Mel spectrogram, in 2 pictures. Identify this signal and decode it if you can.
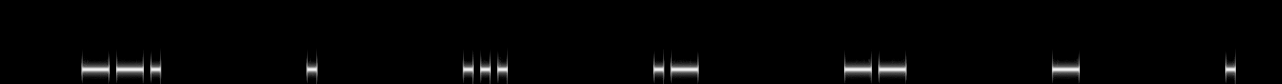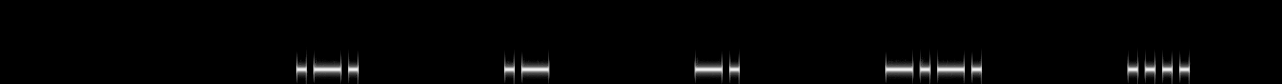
Morse code, heard as a keyed tone, about 14 wpm, spaced as for 5 wpm, 700 Hz. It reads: GESAMTE RANCH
